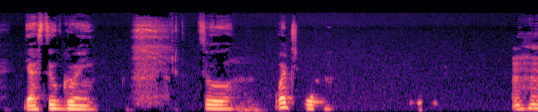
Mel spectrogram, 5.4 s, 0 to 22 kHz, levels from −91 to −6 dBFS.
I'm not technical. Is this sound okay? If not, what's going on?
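Yes, this recording sounds fine, with nothing going wrong that a listener would notice. The speech comes through steadily, without dropouts, jumps or other disturbances.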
